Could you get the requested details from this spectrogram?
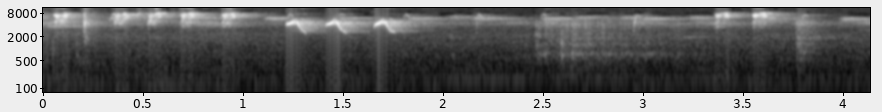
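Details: Kolibri ninja sunbird in lively song: a rapid series of high, sharp chirps, then three clear downslurred whistled notes, followed by a softer run of thin twittering.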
